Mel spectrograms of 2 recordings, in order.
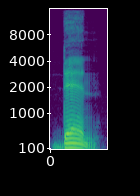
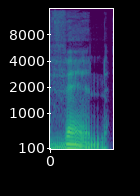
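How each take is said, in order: First: It begins with a d sound, tongue behind teeth. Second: It begins with a voiced th, tongue out. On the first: The speaker calls it wrong. "if my tongue is inside my mouth, behind my teeth, I have a D sound" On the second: The speaker calls it right. "my tongue is out"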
